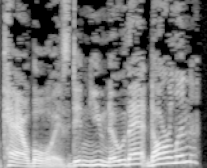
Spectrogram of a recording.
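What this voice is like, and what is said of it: Thick Texas cowboy drawl. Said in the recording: “in a drawl so thick it sounded like you should be able to do a Texas two-step on it ... the out west accent”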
